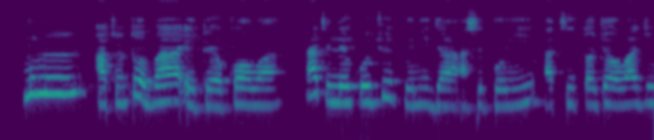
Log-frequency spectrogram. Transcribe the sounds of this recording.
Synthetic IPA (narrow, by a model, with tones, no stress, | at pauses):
mũ˦mũ˦a˨tũ˨˦to˦˨ba˨˦e˦˨to˨ɛ˨kɔ˦˧wa˧ | la˦ti˧le˧ko˧d͡ʒu˦i˦˨k͡pe˨˦nĩ˧d͡ʒa˧a̰˨si˨k͡po˨ji˨˦a˨ti˧tɔ˧d͡ʒɔ˦˧wa˦d͡ʒu˦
